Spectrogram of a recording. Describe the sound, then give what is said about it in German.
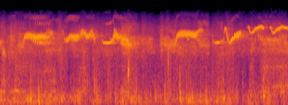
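Courting birds on a rooftop in spring give repeated high, thin chirps, fairly faint over a soft rustling background. “Guck mal, wie der da oben balzt auf dem Dach und der da oben auf dem Dach, der balzt genauso. So mit Flügeln und Schlagen und geht jetzt hier richtig ab.”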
